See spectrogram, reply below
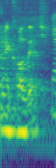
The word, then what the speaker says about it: Yanukovych: Yeah, Yanukovych.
